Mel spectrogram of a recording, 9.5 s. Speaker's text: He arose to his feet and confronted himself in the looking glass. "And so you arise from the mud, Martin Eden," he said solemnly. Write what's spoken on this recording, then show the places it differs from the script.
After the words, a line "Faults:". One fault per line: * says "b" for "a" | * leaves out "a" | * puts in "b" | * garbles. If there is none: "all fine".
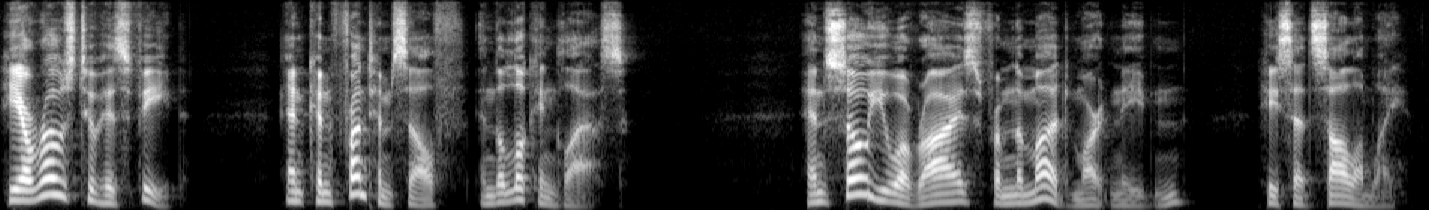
He arose to his feet and confront himself in the looking glass. "And so you arise from the mud, Martin Eden," he said solemnly.
Faults:
* says "confront" for "confronted"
